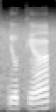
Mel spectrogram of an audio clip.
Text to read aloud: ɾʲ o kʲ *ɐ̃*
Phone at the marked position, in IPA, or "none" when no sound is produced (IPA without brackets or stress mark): ɐ̃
